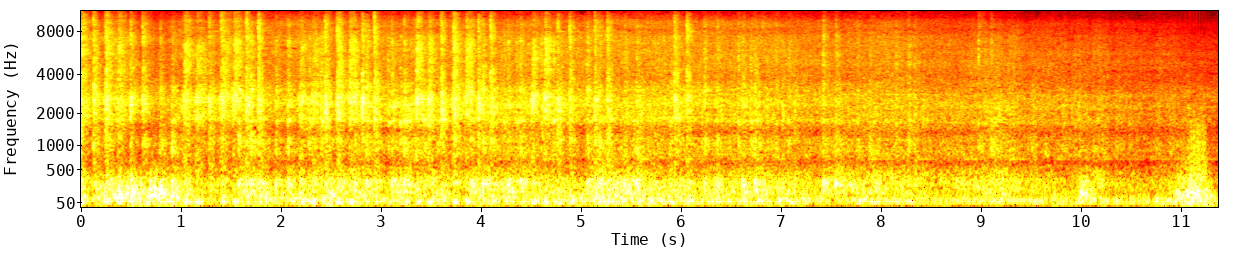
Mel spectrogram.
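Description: Tobu 500 series Revaty limited express electric train running past on the station tracks: a steady rumble of wheels with rapid clicking over the rail joints, slowly fading as it draws away.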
